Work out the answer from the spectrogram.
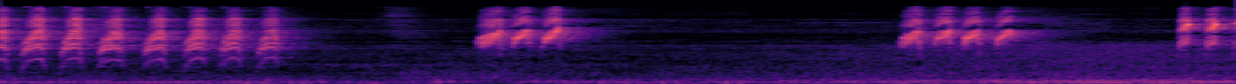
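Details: High rapid bebeci song of a greater green leafbird (cucak ijo) from Alas Purwo, Banyuwangi: a run of about eight ringing clipped notes, then short bursts of three or four notes after pauses.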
